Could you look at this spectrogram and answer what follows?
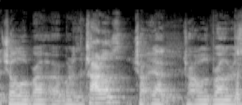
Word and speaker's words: Charlo: I can never pronounce their name. The Charlo brother. Charlo.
